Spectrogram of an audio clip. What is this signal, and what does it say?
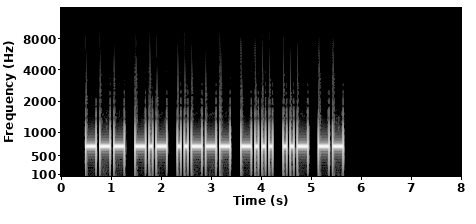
Morse code, heard as a keyed tone, about 17 wpm, 700 Hz. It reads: OK2BUM
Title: DXCC-100 Call Signs - 6 Characters - 17wpm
